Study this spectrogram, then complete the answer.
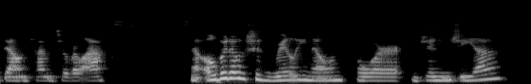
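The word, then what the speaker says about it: Óbidos: They pronounce their S's with a shush. So it looks like Obidos, but they say Obidos.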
